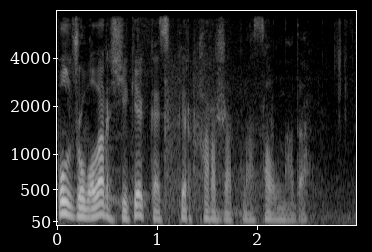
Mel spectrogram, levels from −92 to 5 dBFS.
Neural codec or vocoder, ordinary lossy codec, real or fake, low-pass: none; none; real; 7.2 kHz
